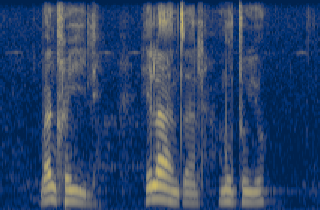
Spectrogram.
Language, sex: Tswana, male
